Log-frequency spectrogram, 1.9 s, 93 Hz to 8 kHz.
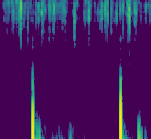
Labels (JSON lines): {"label": "biophony, double pulse", "recorder": "SoundTrap 300"}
